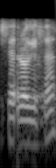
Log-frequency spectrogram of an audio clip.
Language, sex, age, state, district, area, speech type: Tamil, male, 18-30, Tamil Nadu, Viluppuram, urban, conversation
